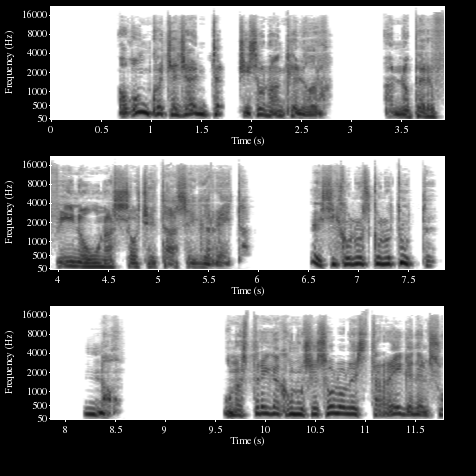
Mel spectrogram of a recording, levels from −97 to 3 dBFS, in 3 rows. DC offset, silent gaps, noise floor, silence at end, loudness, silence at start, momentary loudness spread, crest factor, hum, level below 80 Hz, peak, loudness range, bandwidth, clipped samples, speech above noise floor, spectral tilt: under 0.1%; 3.14-3.31 s, 6.26-6.51 s, 8.09-8.18 s, 8.93-9.58 s; under -90 dBFS; 0 s; -16 LUFS; 0.7 s; 11 LU; 14 dB; none; -66 dBFS; -2 dBFS; 1 LU; 16 kHz; under 0.1%; over 75 dB; -5 dB/octave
